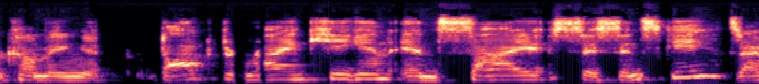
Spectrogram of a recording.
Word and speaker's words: Sceisinski: Ryan Keegan and Sceisinski. Did I pronounce that right? It's Sceisinski.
